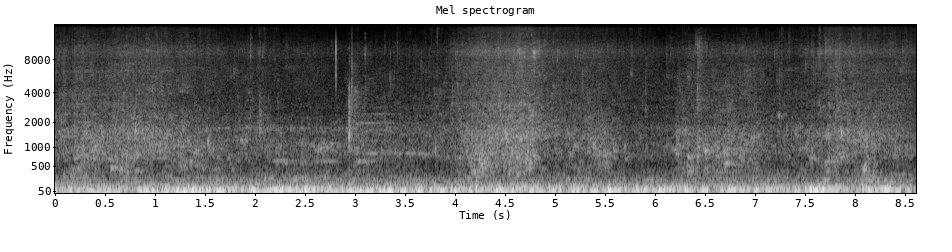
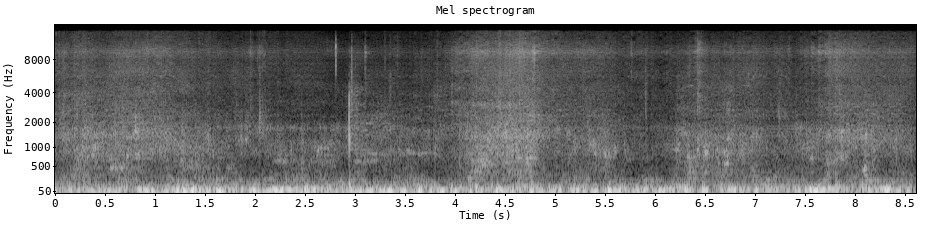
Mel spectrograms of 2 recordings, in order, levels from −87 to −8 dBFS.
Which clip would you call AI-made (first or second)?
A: second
